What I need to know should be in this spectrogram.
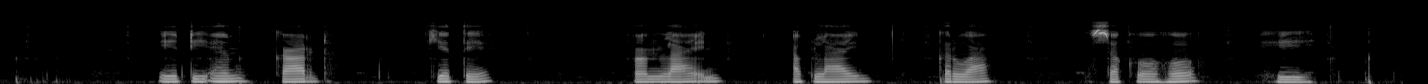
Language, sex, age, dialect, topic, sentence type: Magahi, male, 18-24, Northeastern/Surjapuri, banking, question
